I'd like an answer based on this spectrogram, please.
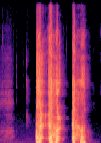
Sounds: Cough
